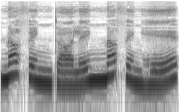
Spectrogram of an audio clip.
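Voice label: Child Rhymes Fear Child Female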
